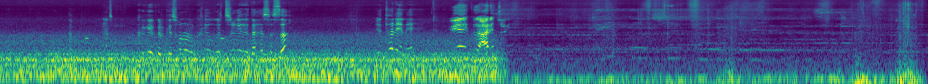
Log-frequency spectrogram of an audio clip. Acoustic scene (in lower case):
car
